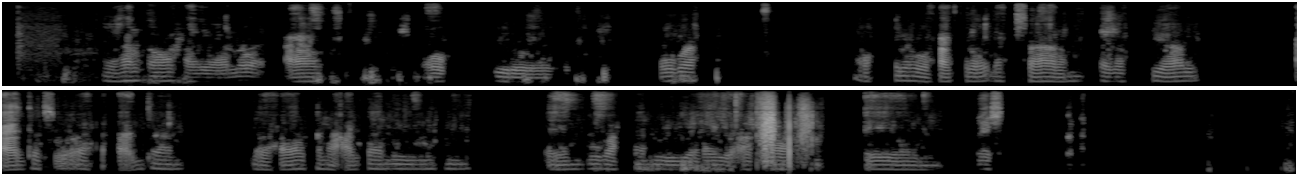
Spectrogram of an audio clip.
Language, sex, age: Somali, male, 18-24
